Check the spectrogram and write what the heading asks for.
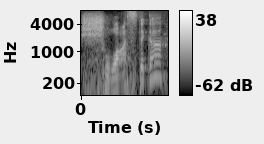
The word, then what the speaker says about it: swastika: Swastika. There is no H in the beginning of that word.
